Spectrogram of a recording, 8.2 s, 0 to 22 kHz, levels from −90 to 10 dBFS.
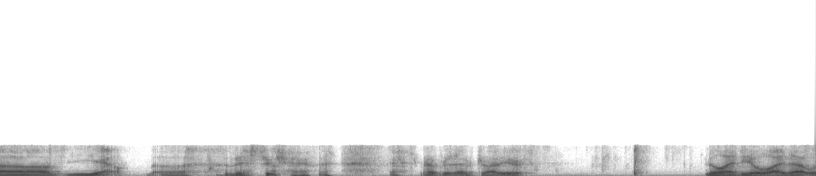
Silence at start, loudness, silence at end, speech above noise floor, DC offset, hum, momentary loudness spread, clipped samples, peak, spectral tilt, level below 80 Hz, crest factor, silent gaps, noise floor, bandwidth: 0 s; -24 LUFS; 0 s; 26 dB; under 0.1%; none; 16 LU; under 0.1%; -6 dBFS; -11.5 dB/octave; -40 dBFS; 18 dB; none; -49 dBFS; 4 kHz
